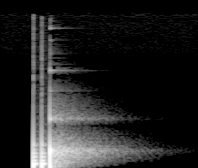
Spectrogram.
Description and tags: Scrolling Sound
UI sound effect. On an ongoing basis more will be added here
And I'll batch upload here every so often.
UI, Scrolling, Third-Octave, Sound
